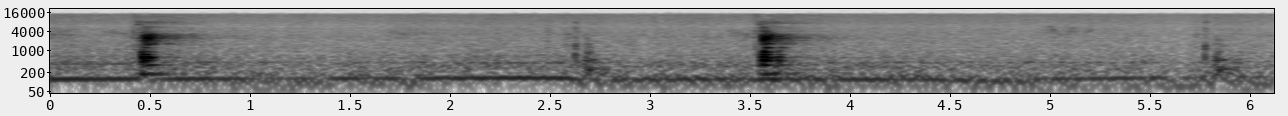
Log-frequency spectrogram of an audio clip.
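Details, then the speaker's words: M923 transfer case interlock tested with batteries on, key position irrelevant, button pressed: two sharp clicks about three seconds apart over a quiet hum as the solenoid and air cylinder actuate. Owner concludes the interlock is not releasing, causing shifting trouble. "you can hear it activating that cylinder now what is a touch interesting is uh you know there's like five seconds of vent off"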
